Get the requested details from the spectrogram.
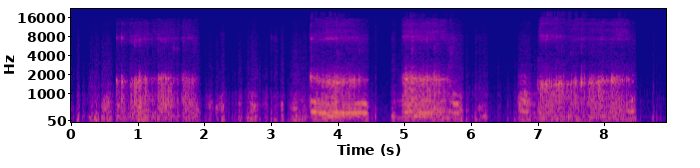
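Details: Heavy snoring while rolling: loud, rough, rattling breaths in long bursts with short pauses between them.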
